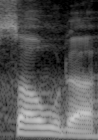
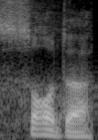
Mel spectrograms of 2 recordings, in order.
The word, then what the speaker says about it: solder: It's sodder. S-O-D spells sod. S-O-L-D spells sold. Put an E and R at the end. Sodder. Solder. On that bombshell, it is time to end.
